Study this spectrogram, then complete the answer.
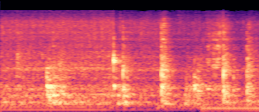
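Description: Grated onion sautéed in a pan for Moghlai chicken handi, sizzling steadily while a utensil stirs it in about five regular scraping strokes, close and loud, no talking.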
